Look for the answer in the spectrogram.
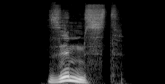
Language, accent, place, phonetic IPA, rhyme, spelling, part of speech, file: German, Germany, Berlin, [zɪmst], -ɪmst, simst, verb, De-simst.ogg
- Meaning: inflection of simsen: 1. second/third-person singular present 2. second-person plural present 3. plural imperative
